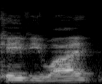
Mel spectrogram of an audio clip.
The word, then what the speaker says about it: Kvy: just change mine to Kvy? Alright. So you understand the V is just silent. It's just not even there. Alright, you feel me? Just pronounce the name without actually pronouncing the V.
